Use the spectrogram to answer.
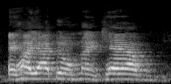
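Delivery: hammed-up Mississippi accent greeting; Southern accent. Speaker introduces himself from Mississippi, Southern accent. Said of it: "I talked like this".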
